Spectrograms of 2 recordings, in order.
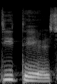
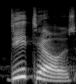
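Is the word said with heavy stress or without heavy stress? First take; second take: without; heavy stress. First: The word is said without heavy added stress. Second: The word is said with heavy added stress. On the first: The speaker calls it right. "details 이렇게 강세가 없어요" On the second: The speaker calls it wrong. "약간 details라고 강세를 넣어서 발음했는데"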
